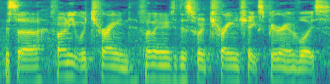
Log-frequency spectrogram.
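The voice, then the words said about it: British accent. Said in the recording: “a little British accent”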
